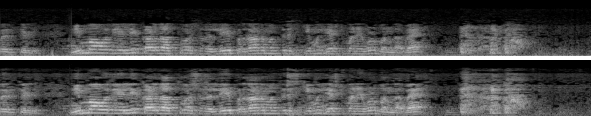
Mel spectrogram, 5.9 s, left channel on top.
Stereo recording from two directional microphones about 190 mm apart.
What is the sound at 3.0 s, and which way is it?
Speech, 20° right (ahead or behind).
